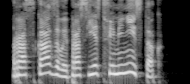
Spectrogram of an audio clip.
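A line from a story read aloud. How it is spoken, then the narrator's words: Stern demand. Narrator (Russian): Суровым тоном потребовал командор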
